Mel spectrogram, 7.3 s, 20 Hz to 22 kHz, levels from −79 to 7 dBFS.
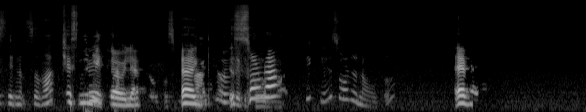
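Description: Speech suppressed in double talk affects this speech clip at 1.0–1.15 s, 1.37–1.5 s, 1.7–2.01 s, 2.5–2.77 s and 3.47–3.63 s, where the voice briefly sinks in level. The dips range from about 5 dB to about 20 dB, deepest in the 1.7 s stretch. The likely cause is an echo canceller that met simultaneous talk from the far end, mistook this talker for loudspeaker echo, and attenuated the voice along with it.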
